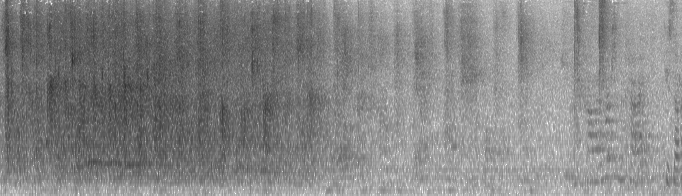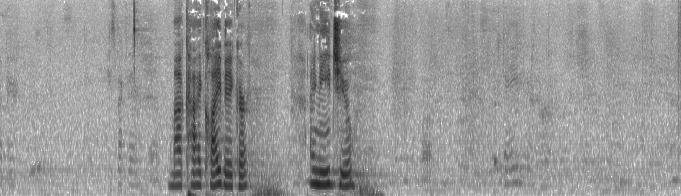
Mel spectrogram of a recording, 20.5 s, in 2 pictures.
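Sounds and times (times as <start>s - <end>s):
audience applause: 0.0s - 5.8s
speech: 12.8s - 14.1s, 14.9s - 15.8s.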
